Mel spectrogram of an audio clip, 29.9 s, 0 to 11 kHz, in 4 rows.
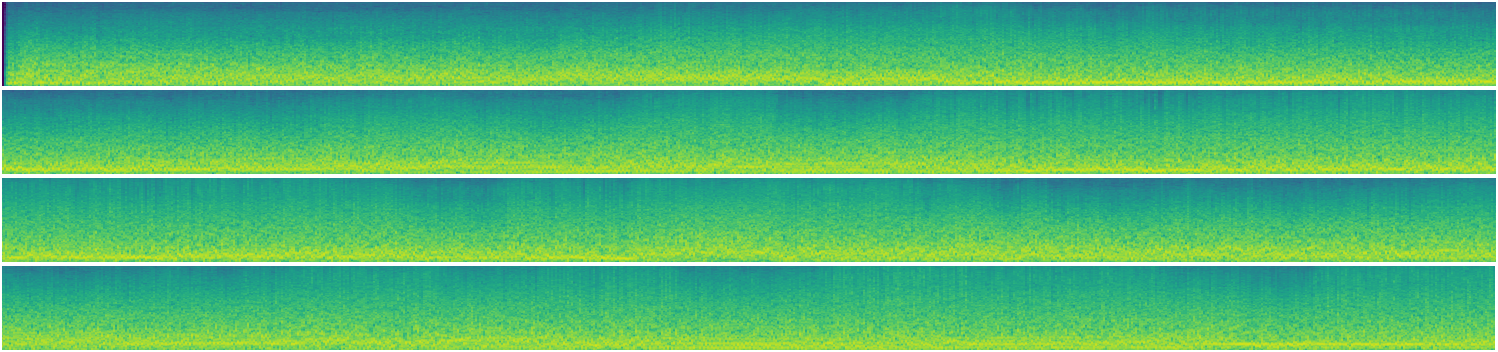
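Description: Husqvarna Vitpilen 701's single-cylinder engine pulling hard under way, its note rising as it accelerates and dropping back at each gear change, several times over. Wind rushes loudly over the microphone throughout.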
